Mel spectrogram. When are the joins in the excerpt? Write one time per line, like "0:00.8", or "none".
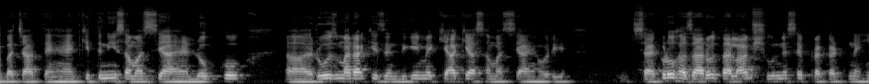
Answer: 0:05.9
